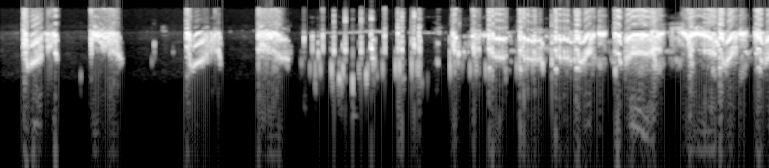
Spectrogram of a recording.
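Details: Triple Queen roosting call of swiftlets, piercing high chirps and trills in clipped bursts, turning into a busy continuous twitter with rapid clicks after a few short gaps.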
